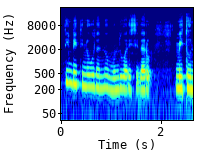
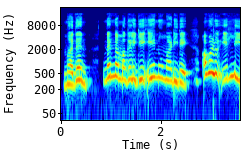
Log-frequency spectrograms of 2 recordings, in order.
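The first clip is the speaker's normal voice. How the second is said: very loud, much higher furious yell; roaring shout; 8 semitones higher, 12 dB louder than usual. A narrator's reading. Father shouting at the kidnapper, full roar. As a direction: roar it to raise the roof. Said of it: "ಮನೆಯ ಸೂರು ಕಿತ್ತು ಹೋಗುವ ಹಾಗೆ ಕೂಗಿದರು".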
